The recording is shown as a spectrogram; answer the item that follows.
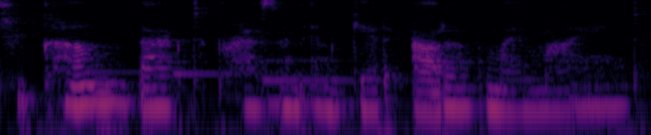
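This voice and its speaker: A woman whispering at a moderate pace, with music in the background. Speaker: spiritual coach, channel host. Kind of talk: late-night personal vlog talk.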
